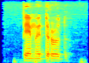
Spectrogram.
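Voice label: "пемыдруд", Komi, male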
